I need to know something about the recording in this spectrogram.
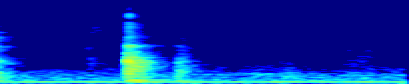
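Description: A single short knock, like a dish or utensil set down on a kitchen counter, about two-thirds of a second in, over a steady low hum.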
